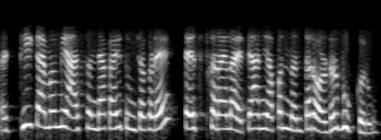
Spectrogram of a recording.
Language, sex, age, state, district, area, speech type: Marathi, female, 30-45, Maharashtra, Amravati, rural, conversation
